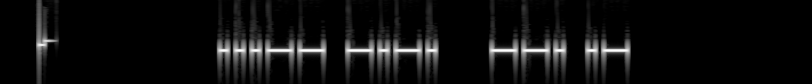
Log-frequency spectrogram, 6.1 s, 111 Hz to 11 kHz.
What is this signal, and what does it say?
Morse code, heard as a keyed tone, about 20 wpm, 700 Hz. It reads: 3C GA
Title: Field Day Exchanges Encore - 20wpm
